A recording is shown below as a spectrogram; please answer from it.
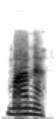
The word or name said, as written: Mana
